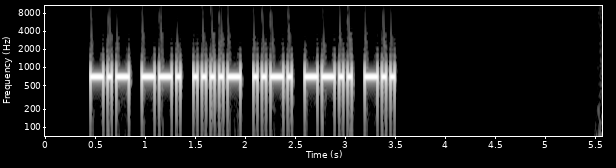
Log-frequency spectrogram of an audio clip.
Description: Morse code, heard as a keyed tone, about 27 wpm, 700 Hz. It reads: KG4FZD
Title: USA Call Signs - 6 Characters - Repeated 3x - 28wpm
